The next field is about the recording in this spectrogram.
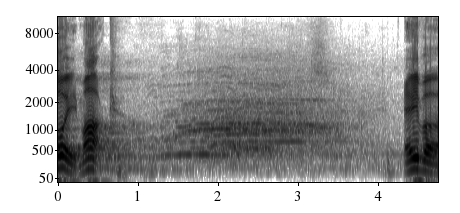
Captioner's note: audience cheering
